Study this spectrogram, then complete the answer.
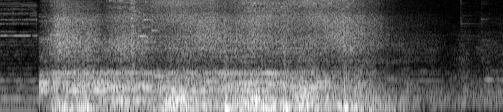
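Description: A magic spell bursts with a loud rushing whoosh.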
